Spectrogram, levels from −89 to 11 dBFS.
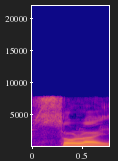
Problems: background sounds at intervals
